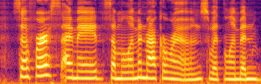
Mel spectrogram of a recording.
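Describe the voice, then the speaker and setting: Using a put-on character voice, a woman mumbles at a moderate pace at a fairly high pitch. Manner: mumbling, words swallowed.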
